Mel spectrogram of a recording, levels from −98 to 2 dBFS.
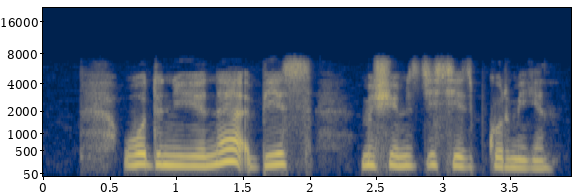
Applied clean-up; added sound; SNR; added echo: none; none; none; none.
